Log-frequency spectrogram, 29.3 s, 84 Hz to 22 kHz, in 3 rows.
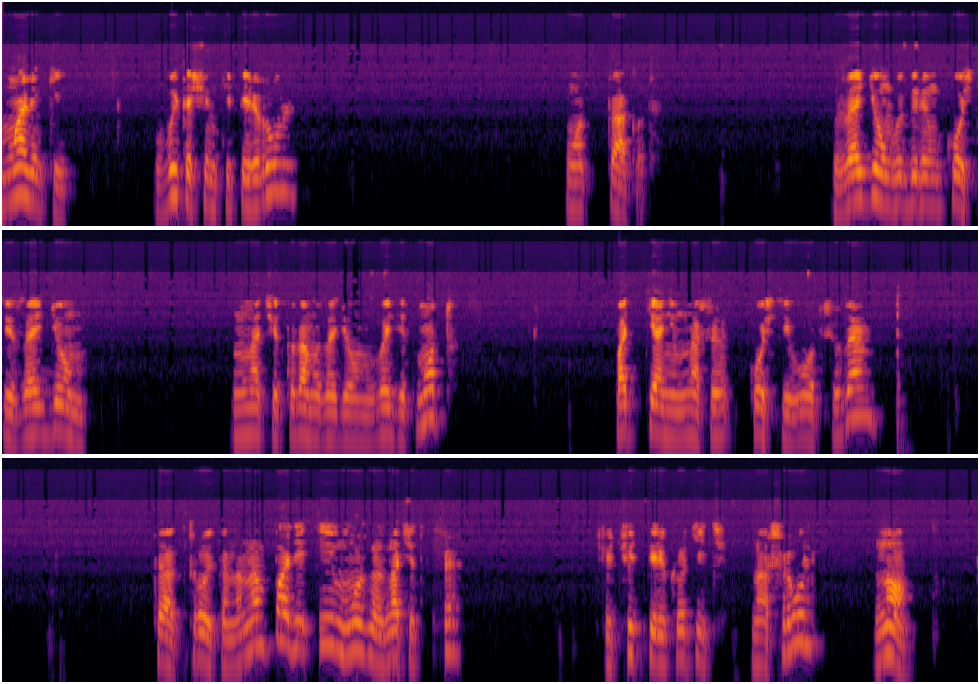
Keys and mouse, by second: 0.6 click, 3.6-7.3 drag, 9.2 click, 10.8-13.8 drag, 15.6-18.0 drag, 19.3 shift+middle click, 21.3 KP_3, 23.2 r, 26.3 click, 27.2-29.0 middle drag.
